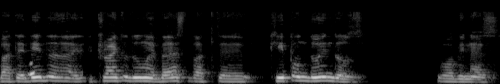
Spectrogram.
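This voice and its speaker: A dark, mellow tone from a man with an Israeli accent, fairly high in pitch, at a moderate pace, with fairly even intonation and big swings in loudness. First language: Hebrew. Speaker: deputy mayor. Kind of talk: panel discussion. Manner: halting.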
